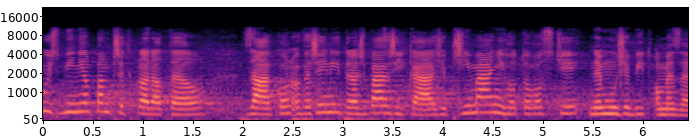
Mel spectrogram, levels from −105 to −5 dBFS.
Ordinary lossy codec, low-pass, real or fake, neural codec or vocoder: AAC, 64 kbps; 10.8 kHz; real; none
